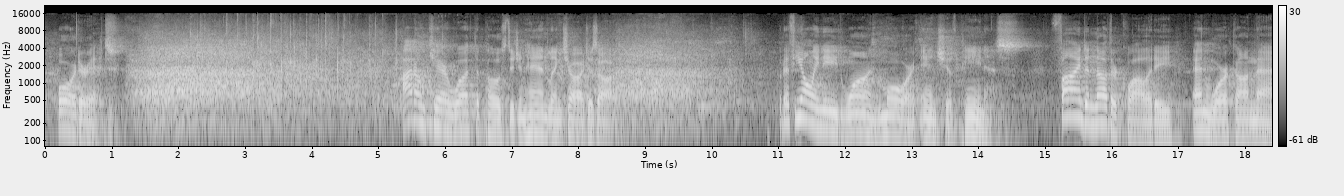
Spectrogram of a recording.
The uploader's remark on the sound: brings his dry, piercing wit to the 2003 Just for Laughs Festival in Montreal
